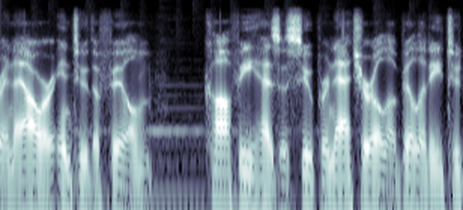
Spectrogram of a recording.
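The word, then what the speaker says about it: Coffey: Their latest arrival on the Green Mile is John Coffee, like the drink, only not spelled the same, a towering but outwardly gentle figure embodied by Michael Clark Duncan.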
